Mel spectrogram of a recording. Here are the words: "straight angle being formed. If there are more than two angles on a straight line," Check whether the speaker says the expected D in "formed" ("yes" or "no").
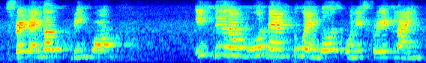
no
